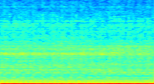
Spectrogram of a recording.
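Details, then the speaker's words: Sports-car flip project bought with low oil pressure, battery charge uncertain, started briefly: a loud, heavy idle with a hard, rapid clatter almost like a diesel. Rough engine clatter, cause not yet confirmed. "oh so as you hear it it almost sounds like a diesel that's how bad it is"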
